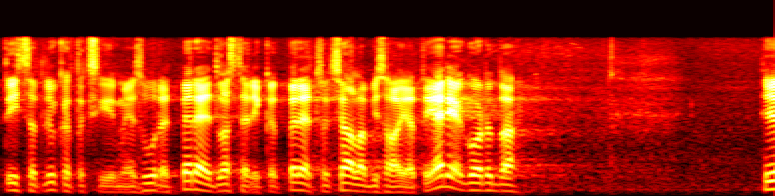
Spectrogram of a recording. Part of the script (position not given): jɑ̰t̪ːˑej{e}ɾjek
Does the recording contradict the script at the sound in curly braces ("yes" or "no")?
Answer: yes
